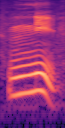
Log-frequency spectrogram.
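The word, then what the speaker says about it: know: একইভাবে নো, কে এন ও ডাব্লিউ, কিন্তু এখানে কিন্তু কে এর উচ্চারণ নেই।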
